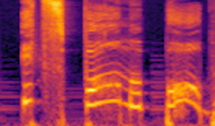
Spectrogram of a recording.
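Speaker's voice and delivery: gasped out. Narrator reading a character hearing someone approach: gasping. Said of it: "she gasped".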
